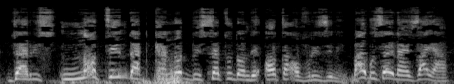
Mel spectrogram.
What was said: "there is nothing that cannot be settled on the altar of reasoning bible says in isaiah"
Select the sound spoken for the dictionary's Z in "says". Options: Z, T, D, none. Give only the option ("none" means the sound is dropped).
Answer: none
